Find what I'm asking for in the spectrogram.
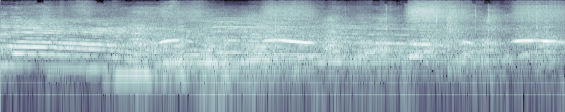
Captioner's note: more laughter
